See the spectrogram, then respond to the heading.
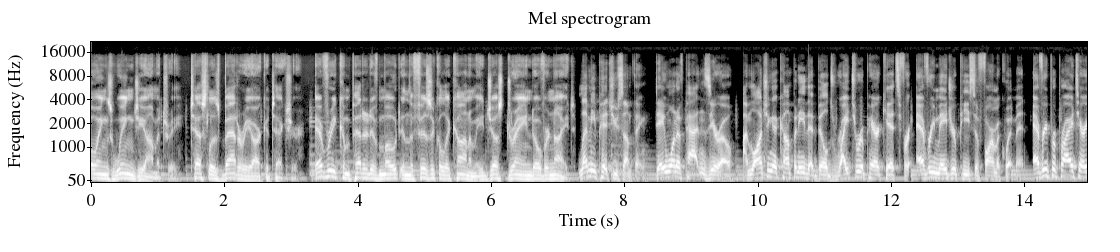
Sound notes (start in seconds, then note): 7.9 excited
